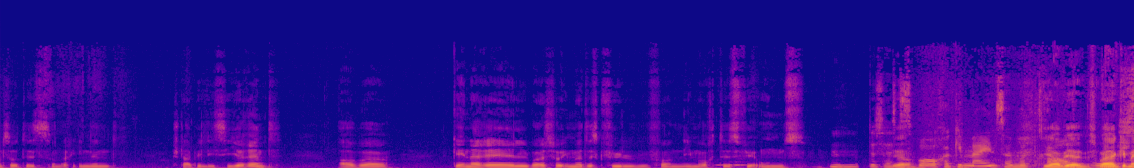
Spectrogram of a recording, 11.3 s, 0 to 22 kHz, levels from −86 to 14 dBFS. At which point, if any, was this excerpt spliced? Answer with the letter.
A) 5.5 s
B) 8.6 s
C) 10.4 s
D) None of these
B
